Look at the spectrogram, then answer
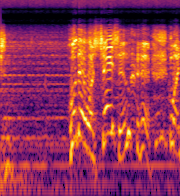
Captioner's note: chuckles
